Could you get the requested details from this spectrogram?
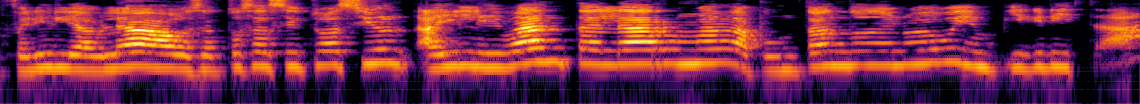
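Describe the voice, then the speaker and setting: A woman casually recapping dramatic TV series scenes, rambling with many fillers and self-corrections. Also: sits high. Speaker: TV series commentator.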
